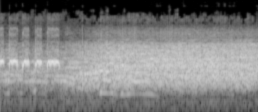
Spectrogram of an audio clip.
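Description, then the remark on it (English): A rugby stadium crowd cheers in a loud, sustained roar as Ireland captain Ciara Griffin scores her second try, opening with four quick, high-pitched honking bursts before the broad wash of cheering swells and holds steady. “You heard the crowd there. They were amazing, and goosebumps.”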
